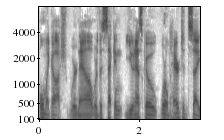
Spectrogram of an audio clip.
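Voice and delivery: ordinary delivery

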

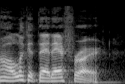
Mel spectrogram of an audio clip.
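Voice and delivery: ordinary delivery

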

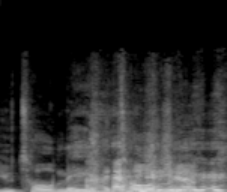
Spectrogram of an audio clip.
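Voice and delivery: very high, slowed, drawn-out, play-acted indignant retort. Retelling an offended reply to a claim: retelling an offended reply.

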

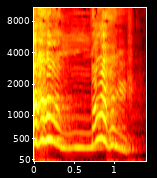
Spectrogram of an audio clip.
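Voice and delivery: exclaimed feigned horror, very high-pitched. Narrator reads the bear's reply to the interviewer, in mock horror. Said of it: "Baby Bear exclaimed in mock horror".

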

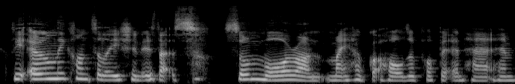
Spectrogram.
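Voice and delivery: ordinary talk

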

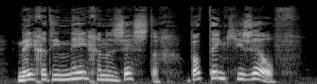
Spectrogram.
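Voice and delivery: put-on high, scornful, mocking put-down tone. Retelling how a doctor answered the speaker's question, imitating the doctor's mocking reply. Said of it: "Ze keek me even spottend aan".

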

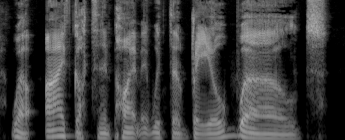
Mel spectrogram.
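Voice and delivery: acted smug, self-satisfied, very slow dragged-out drawl. Mocking how a character delivered a line: imitating Beth, smug. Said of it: "Did you not think it was smug".

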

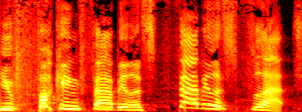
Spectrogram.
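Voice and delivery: fake British accent, shrill, pitched very high. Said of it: "Do you have a British accent now".

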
